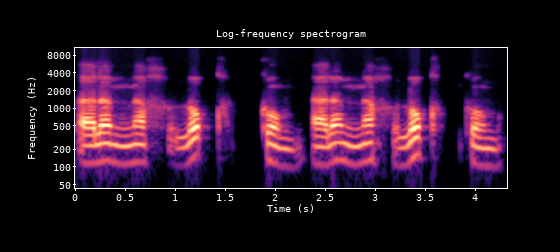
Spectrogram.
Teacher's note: Qaf is meeting kaf. What happens? It gets merged into the kaf because it's similar to it, it's close to it. So it becomes alam nakhluq, look. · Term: idgham saghir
